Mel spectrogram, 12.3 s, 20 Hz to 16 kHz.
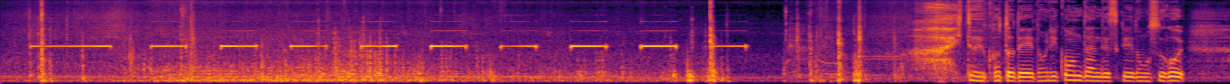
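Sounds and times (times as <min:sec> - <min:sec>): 
powered van door warning beeps: 0:00.3 - 0:07.5
solid clunks of a powered van door shutting: 0:00.3 - 0:09.1
speech: 0:09.7 - 0:12.2.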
